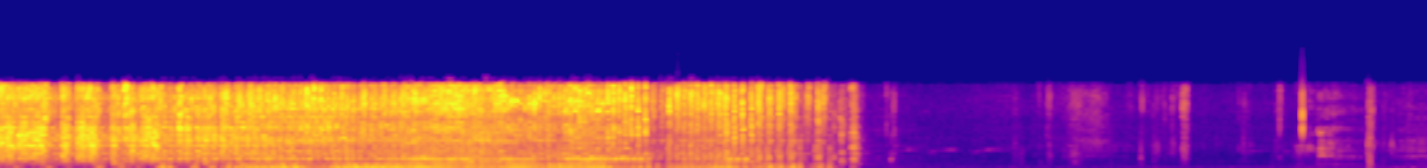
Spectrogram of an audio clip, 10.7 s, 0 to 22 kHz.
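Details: 2005 Polaris Phoenix 200cc four-stroke CVT ATV, old cold start with starting fluid and solenoid jumped: engine catches and runs ragged about six seconds, then dies.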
